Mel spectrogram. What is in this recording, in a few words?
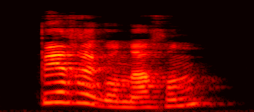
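"perak hon archant", Breton; petit precis de prononciation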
